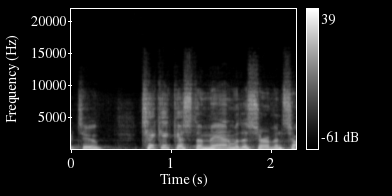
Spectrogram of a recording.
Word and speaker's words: Tychicus: The first one is a man named Tychicus. C-H is pronounced like a K.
